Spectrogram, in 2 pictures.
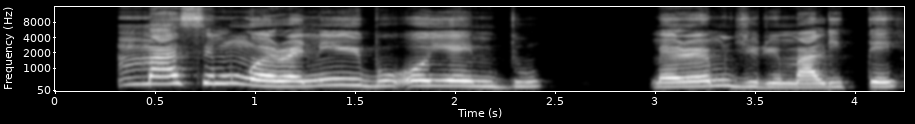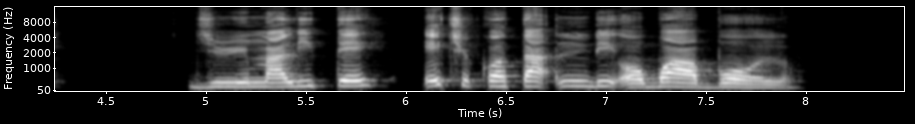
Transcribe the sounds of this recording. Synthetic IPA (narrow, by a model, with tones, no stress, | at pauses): m̩˦ma˦sɪ˦m̩˦ŋʷe˨ɾe˨ni˦ɾi˦bu˦ʔo˦ɲe˦n̩˨du˦ | me˨ɾe˨m̩˦d͡ʒi˨ɾi˨ma˨li˦te˦ | d͡ʒi˨ɾi˨ma˨li˦te˦ | ɪ˦t͡ʃɪ˨kɔ˦ta˦n̩˦dɪ˦ʔɔ˨ɡ͡bɔ˦a˨bɔ˦ɔ˨lʊ˨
